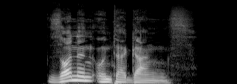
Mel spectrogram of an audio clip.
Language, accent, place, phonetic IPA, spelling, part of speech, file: German, Germany, Berlin, [ˈzɔnənˌʔʊntɐɡaŋs], Sonnenuntergangs, noun, De-Sonnenuntergangs.ogg
- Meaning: genitive singular of Sonnenuntergang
